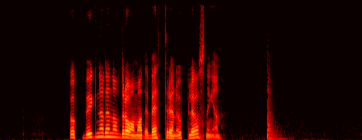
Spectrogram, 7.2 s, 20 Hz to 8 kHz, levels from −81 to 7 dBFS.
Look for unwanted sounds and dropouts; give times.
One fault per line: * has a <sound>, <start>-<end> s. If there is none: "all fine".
* has a thud, 5.3-5.9 s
